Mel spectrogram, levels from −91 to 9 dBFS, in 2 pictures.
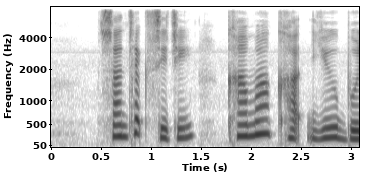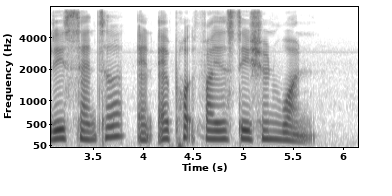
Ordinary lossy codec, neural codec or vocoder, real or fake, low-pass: none; none; real; 7.2 kHz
